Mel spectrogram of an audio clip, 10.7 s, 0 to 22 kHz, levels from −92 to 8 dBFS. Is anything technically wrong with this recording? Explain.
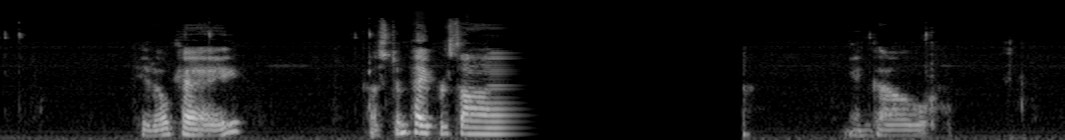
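Yes. From 4.91 to 7.43 s there is a long network dropout. Roughly 2.5 s of audio likely never arrived, so the receiver smeared the last sound into a fading buzz, then held about 2.2 s of near-silence. The waveform decays to a flat line and the spectrogram goes dark until the audio resumes at 7.43 s without the lost part.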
